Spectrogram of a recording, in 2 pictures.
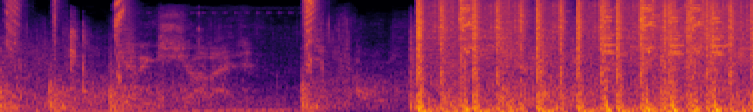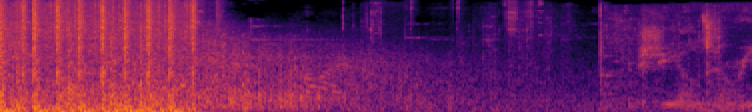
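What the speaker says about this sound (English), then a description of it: "They're shooting at me." Rapid automatic gunfire from the Apex Legends battle royale shooter, sustained bursts of dense, loud shots following a few scattered single shots, then tapering off into quieter distant fire.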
